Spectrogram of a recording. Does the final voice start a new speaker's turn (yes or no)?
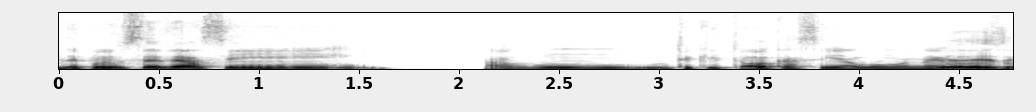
yes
